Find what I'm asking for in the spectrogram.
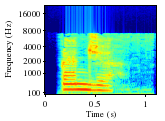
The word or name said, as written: gunja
